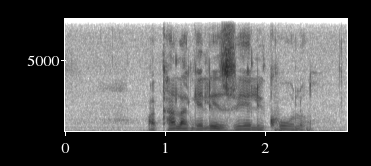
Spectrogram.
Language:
Xhosa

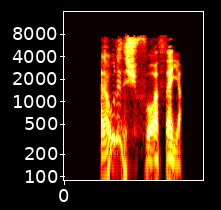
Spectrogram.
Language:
Kabyle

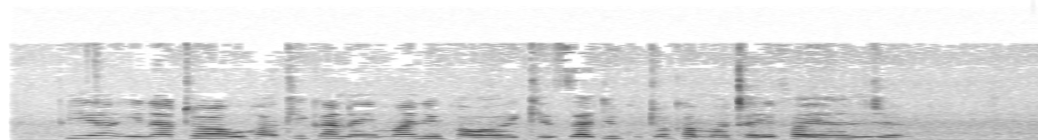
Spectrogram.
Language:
Swahili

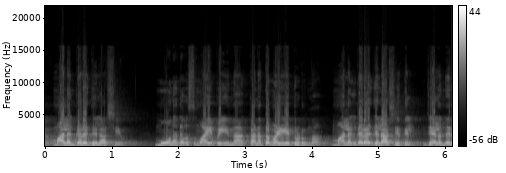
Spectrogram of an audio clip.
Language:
Malayalam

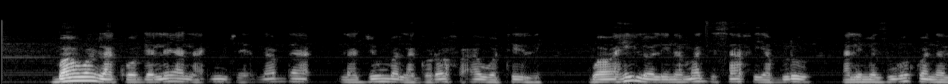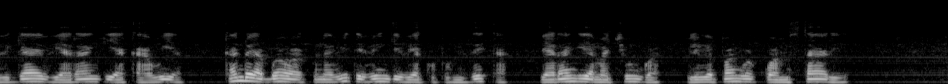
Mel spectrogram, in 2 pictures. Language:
Swahili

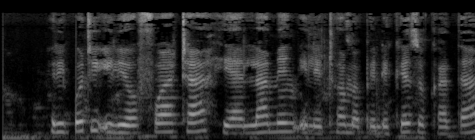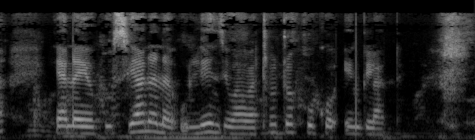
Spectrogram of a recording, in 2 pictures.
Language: Swahili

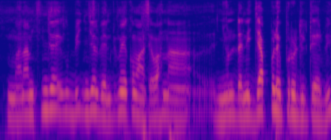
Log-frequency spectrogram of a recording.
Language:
Wolof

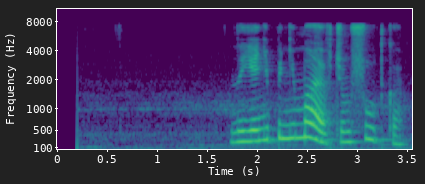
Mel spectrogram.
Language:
Russian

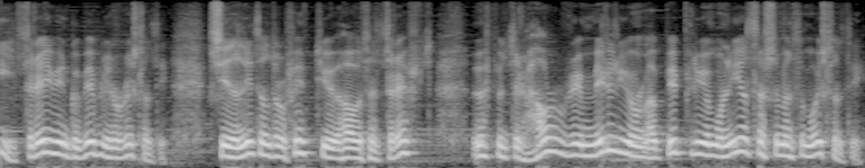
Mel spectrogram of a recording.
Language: Icelandic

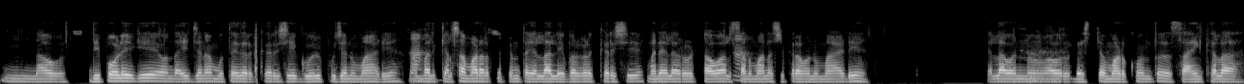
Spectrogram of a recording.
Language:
Kannada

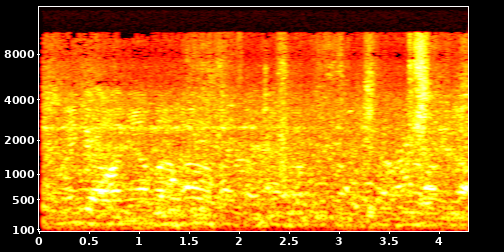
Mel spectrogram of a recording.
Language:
Swahili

